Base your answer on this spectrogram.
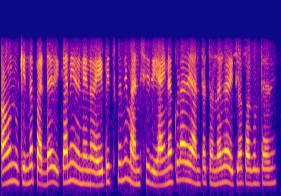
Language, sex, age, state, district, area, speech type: Telugu, female, 18-30, Telangana, Ranga Reddy, urban, conversation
